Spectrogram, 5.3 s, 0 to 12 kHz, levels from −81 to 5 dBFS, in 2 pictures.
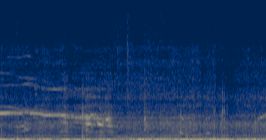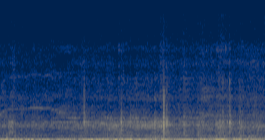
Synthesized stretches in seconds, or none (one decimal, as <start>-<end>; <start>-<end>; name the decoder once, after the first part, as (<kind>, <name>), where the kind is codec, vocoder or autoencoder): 0.6-1.8 (codec, SNAC); 3.2-4.7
